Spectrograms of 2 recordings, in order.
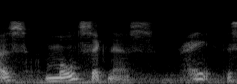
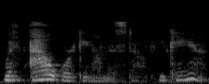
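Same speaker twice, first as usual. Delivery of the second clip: emphatic whisper; 12 dB quieter than usual. Real, not acted. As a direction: drop to an intense hushed whisper. Emphatic closing point to audience.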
